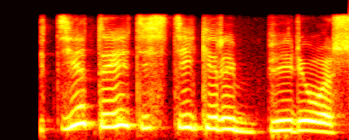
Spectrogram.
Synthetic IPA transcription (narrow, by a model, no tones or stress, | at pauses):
ɡdʲet̪ɨɛtʲɪsʲtʲikʲɪɾɨbʲɪɾʲoʂ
